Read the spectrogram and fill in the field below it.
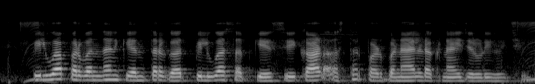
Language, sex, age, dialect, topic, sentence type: Magahi, female, 25-30, Western, agriculture, statement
